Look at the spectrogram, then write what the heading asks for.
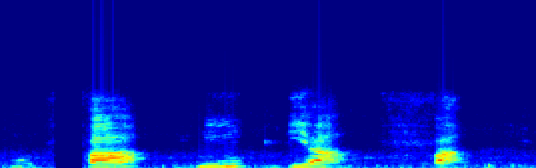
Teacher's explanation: Labio dental, labio inferior, dientes superiores.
